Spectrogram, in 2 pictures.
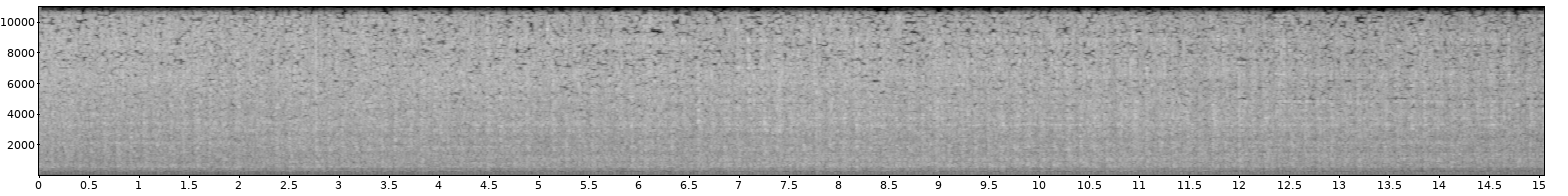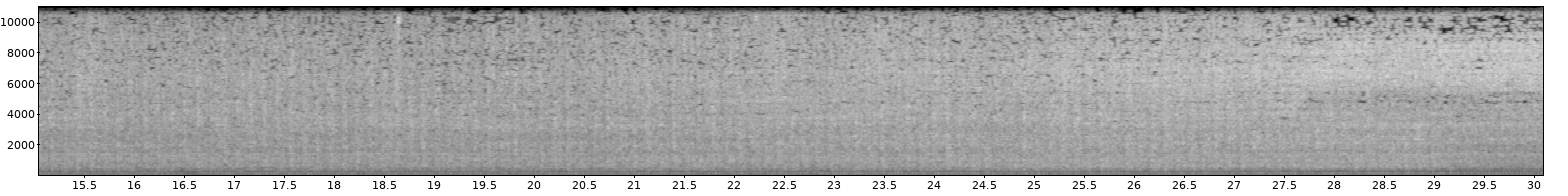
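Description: Air-cooled diesel engine of a 4HYM-1.2 mini combine harvester running steadily as the machine cuts and threshes rice, its engine note under a steady rushing noise.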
